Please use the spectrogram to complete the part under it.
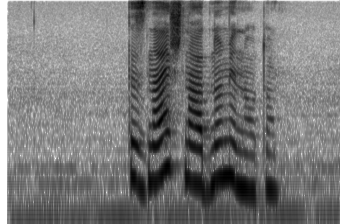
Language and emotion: Russian, neutral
